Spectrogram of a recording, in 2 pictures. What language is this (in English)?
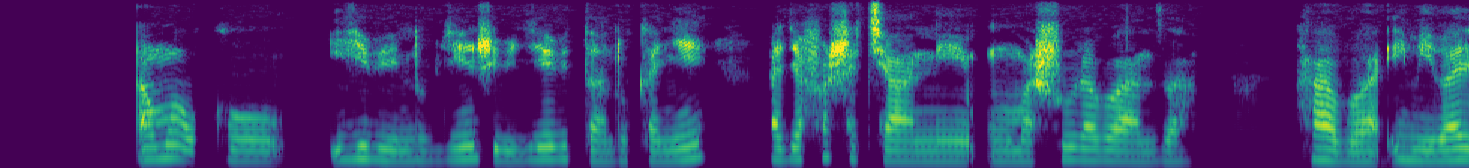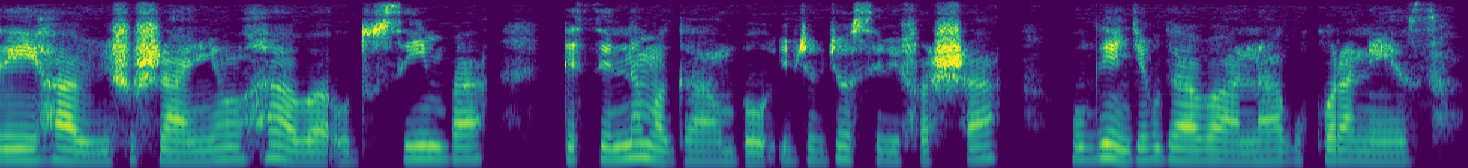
Kinyarwanda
